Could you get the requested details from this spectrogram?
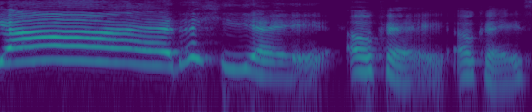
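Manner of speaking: giddy and flustered. Reacting on a call as her wildest dreams come true: giddy and blushing.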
